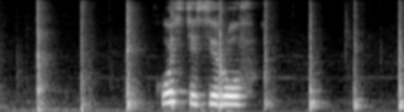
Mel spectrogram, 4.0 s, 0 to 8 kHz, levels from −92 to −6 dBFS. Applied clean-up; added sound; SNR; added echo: none; Run; 11 dB; reverberation time 0.2 s.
